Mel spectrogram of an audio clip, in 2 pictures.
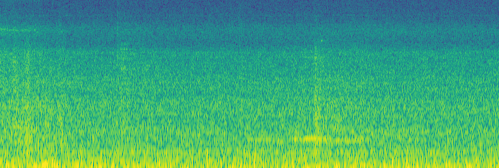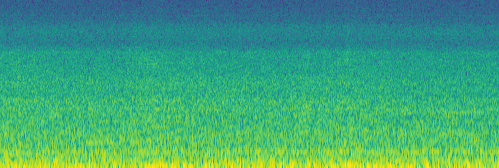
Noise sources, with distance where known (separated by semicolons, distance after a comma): background noise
